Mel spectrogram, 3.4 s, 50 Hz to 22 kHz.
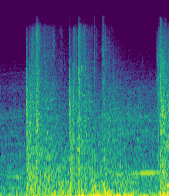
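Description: Shotgun blasts in Fallout 4 during a fight with an Assaultron robot, a few loud, close booming shots with sharp onsets, separated by short gaps and followed by lingering rumble.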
